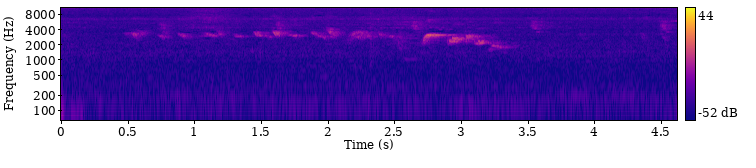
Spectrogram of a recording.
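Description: Small birds chirping: a quick run of high, short chirps, loudest about two-thirds of the way through and ending in a falling trill. A soft low bump comes right at the start.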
